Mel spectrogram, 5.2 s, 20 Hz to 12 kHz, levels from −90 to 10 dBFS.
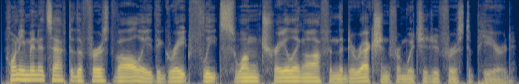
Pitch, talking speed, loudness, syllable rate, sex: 105 Hz, 245 wpm, -17 LUFS, 6.0 syllables/s, male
